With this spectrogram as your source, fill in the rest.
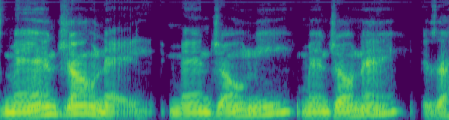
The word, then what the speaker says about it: Mangione: But I don't know how to pronounce that shit. How you say it? Mangione.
